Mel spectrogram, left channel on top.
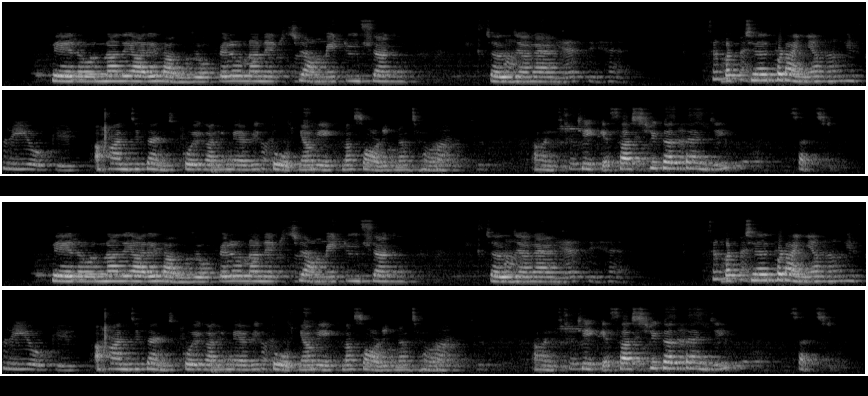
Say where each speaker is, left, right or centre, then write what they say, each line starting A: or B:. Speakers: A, on the left; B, on the left.
A: ਫੇਰ ਔਨਾਂ ਦੇ ਆਰੇ ਲੱਗ ਜਾਓ। ਫੇਰ ਓਨਾਂ ਨੇ ਸ਼ਾਮੀ
B: ਹਾਂਜੀ
A: ਟਿਊਸ਼ਨ ਚੱਲ
B: ਹਾਂਜੀ
A: ਜਾਣਾ।
B: ਐ ਤੇ ਹੈ। ਚਲੋ
A: ਬੱਚਿਆਂ
B: ਭੈਣ ਜੂ
A: ਦੀ
B: ਮੈਂ
A: ਪੜ੍ਹਾਈਆਂ
B: ਤੁਹਾਨੂੰ ਕਰਾਂਗੀ ਫ੍ਰਰੀ ਹੋ ਕੇ।
A: ਹਾਂਜੀ ਭੈਣਜੀ ਕੋਈ ਗੱਲ ਨੀ ਮੈਂ ਵੀ
B: ਹਾਂਜੀ
A: ਤੋਰੀਆਂ
B: ਠੀਕ
A: ਵੇਖਲਾਂ
B: ਹੈ
A: ਸੜ ਈ ਨਾ ਜਾਣ।
B: ਹਾਂਜੀ
A: ਹਾਂਜੀ,
B: ਚਲੋ
A: ਠੀਕ ਏ, ਸਤਿ
B: ਹੈ ਭੈਣ
A: ਸ੍ਰੀ
B: ਜੀ
A: ਅਕਾਲ
B: ਸਤਿ
A: ਭੈਣ
B: ਸ੍ਰੀ
A: ਜੀ,
B: ਅਕਾਲ
A: ਸਤਿ ਸ੍ਰੀ ਅਕਾਲ।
